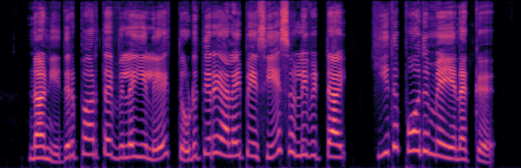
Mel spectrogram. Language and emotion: Tamil, happy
